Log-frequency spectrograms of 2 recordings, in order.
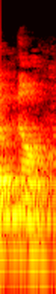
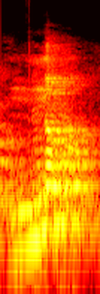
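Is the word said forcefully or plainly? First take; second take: plainly; forcefully. First: It is said plainly, without emphasis. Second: It is said forcefully, with strong emphasis.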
